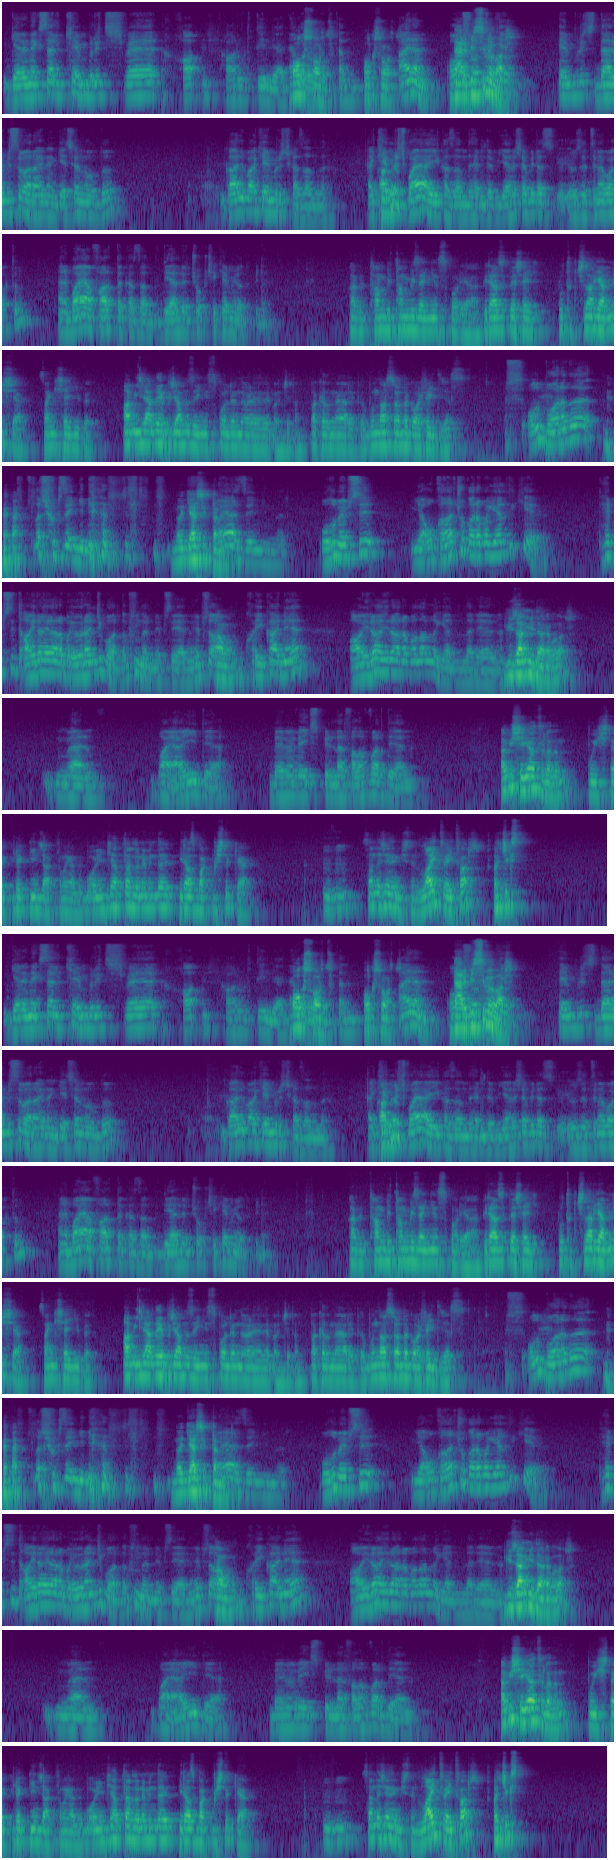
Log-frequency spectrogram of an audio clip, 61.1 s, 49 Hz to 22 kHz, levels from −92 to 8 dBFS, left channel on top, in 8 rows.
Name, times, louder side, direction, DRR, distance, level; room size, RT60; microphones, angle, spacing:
voice 1, 0.0-4.4 4.9-5.3 5.6-5.9 6.2-6.3 6.9-9.0 10.1-11.7 12.2-15.6 16.0-18.6 29.2-30.3 31.0-32.6 33.3-34.1 34.6-35.3 35.7-37.3 38.1-42.0 42.6-44.5 46.4-47.1 47.8-48.6 49.2-51.0 57.6-57.9, left 2 dB, 25° left, 1.5 m, -37 dB
voice 2, 3.6-4.0 4.5-4.9 5.6-6.4 12.4-12.6 19.6-22.0 22.3-23.2 23.5-24.0 24.5-28.7 30.7-30.8 32.7-33.5 40.9-41.2 44.5-45.4 52.1-52.9 53.2-56.6 58.1-60.0, right 3 dB, 35° right, 1.1 m, -31 dB
9.6 x 3.8 x 6.4 m
head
